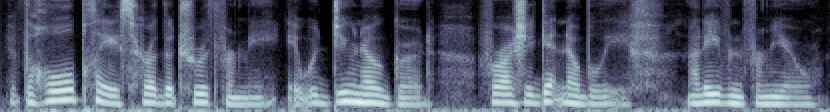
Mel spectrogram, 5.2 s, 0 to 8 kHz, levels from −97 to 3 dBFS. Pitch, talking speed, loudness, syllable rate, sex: 160 Hz, 265 wpm, -17 LUFS, 6.0 syllables/s, female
